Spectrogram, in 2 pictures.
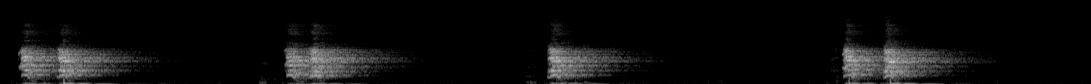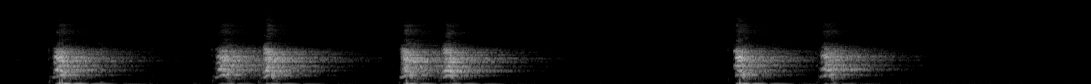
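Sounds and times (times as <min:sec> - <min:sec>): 
dog barking: 0:00.1 - 0:01.6, 0:02.8 - 0:04.2, 0:05.4 - 0:06.4, 0:08.4 - 0:09.9, 0:11.4 - 0:12.4, 0:13.0 - 0:16.5, 0:18.2 - 0:20.2.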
